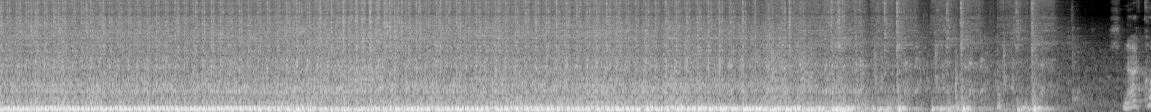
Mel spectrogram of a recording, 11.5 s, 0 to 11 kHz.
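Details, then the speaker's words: 1952 Ford Crestline after years sitting, running on hand-fed fuel: loud, uneven low chug of three to four pulses a second, lumpy then fading; owner suspects another vacuum leak, possibly the wiper line. "running on all though definitely something going on there just going to try to idle it up here a bit unless I have another vacuum leak I don't know about"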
